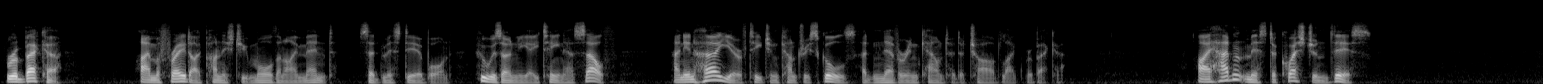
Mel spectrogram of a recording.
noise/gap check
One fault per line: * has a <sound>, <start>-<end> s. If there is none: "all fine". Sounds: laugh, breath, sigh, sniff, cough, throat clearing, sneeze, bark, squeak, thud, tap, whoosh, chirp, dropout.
all fine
